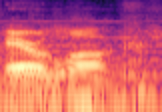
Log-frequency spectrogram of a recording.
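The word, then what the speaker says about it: Herlock: you mis rotten SP it's airlock that's how it's pronounced when it's when it has the double r airlock ah airlock shies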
